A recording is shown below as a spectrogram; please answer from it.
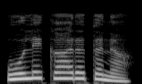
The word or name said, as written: ಓಲೆಕಾರತನ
